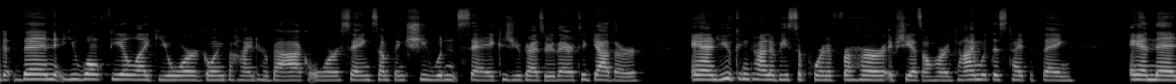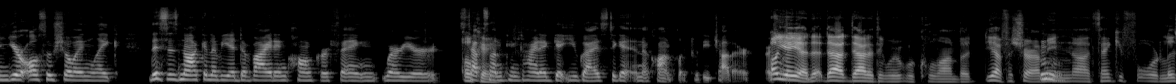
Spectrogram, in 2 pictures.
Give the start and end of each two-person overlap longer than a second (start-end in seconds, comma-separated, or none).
none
